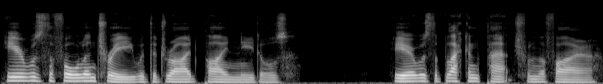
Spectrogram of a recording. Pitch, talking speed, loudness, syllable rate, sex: 130 Hz, 180 wpm, -17 LUFS, 4.8 syllables/s, male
